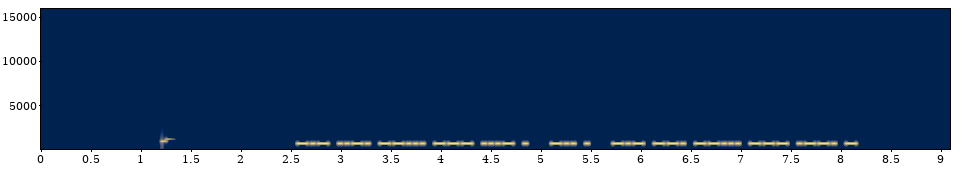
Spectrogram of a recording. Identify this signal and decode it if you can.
Morse code, heard as a keyed tone, about 36 wpm, 700 Hz. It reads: KF7OVE DE KG7OPT
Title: USA Callsign DE Callsign - 6 Characters - 35wpm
